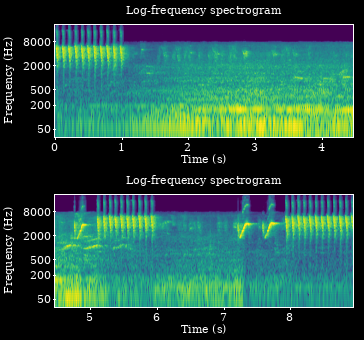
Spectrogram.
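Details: Mountain cemblek bird giving rapid high buzzing trills at the start, middle and end. Short rising whistled notes come between them, and a quieter stretch of low rumbling background fills the gap.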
